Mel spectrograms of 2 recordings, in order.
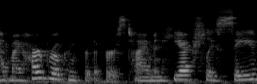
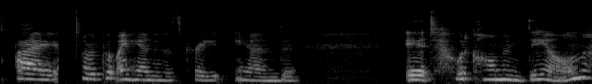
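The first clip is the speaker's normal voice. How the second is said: tearful crying, voice cracking and breaking through words. Telling a story about their puppy, the speaker breaks down: crying, voice breaking. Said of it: "I can't believe I'm crying for this".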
